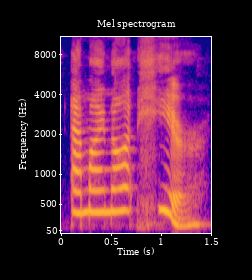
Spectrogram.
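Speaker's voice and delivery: high, slow, sharp interruption; interrupting princess. Acted. Turritella interrupting the king, high and slow. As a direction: cut in from up high, drawn out. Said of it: "interrupted Turritella".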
